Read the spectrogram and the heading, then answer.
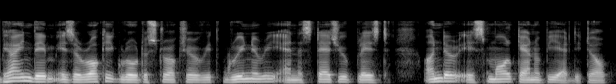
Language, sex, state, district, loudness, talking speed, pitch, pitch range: English, male, Sikkim, Gangtok, -16 LUFS, 175 wpm, 115 Hz, 105-125 Hz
